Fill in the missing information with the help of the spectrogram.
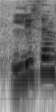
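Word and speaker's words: listen: बोलते होंगे अफेन है लिसन शब्द एक होता है लिसन हमेशा आप उसको लिस्टन पढ़ते होंगे और टीचर बताते हैं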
